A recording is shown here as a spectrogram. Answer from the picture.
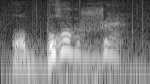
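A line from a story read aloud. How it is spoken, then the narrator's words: Exclamation. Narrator (Russian): Твистер воскликнул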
